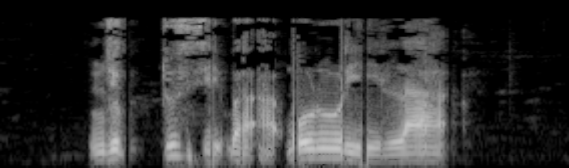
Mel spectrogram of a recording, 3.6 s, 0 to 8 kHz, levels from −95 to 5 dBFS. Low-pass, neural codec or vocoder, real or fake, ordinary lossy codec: 7.2 kHz; none; real; MP3, 24 kbps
